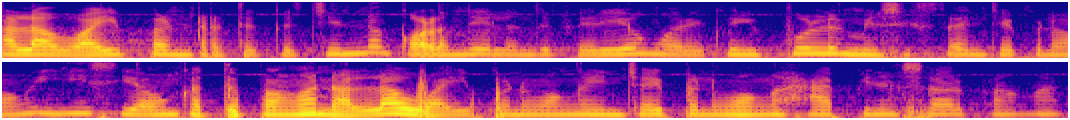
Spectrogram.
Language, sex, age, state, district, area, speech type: Tamil, female, 18-30, Tamil Nadu, Tiruchirappalli, rural, spontaneous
